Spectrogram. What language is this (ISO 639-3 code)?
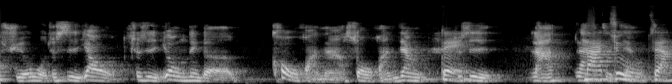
zho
